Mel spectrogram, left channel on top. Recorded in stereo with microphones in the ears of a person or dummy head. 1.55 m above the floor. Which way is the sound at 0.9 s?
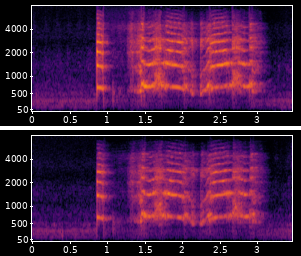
70° left (ahead or behind).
